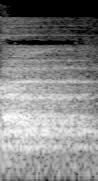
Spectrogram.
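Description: A short breathy exhale out through the mouth during a gentle yoga practice, a close, soft sigh lasting about a second and tapering slightly.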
